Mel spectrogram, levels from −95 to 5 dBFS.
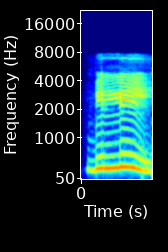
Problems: none marked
